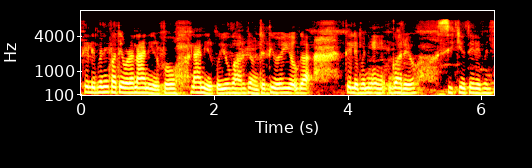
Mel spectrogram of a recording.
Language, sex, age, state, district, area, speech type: Nepali, female, 30-45, West Bengal, Alipurduar, urban, spontaneous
